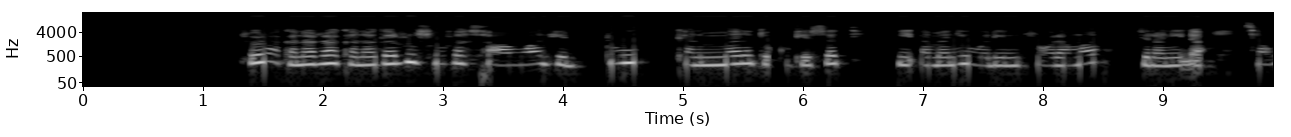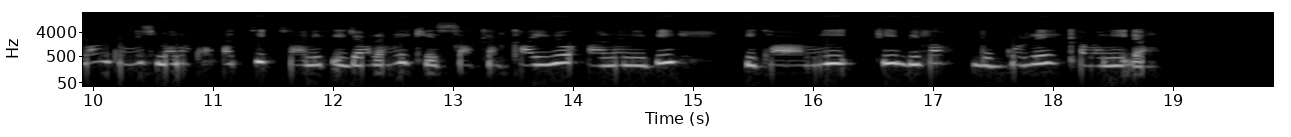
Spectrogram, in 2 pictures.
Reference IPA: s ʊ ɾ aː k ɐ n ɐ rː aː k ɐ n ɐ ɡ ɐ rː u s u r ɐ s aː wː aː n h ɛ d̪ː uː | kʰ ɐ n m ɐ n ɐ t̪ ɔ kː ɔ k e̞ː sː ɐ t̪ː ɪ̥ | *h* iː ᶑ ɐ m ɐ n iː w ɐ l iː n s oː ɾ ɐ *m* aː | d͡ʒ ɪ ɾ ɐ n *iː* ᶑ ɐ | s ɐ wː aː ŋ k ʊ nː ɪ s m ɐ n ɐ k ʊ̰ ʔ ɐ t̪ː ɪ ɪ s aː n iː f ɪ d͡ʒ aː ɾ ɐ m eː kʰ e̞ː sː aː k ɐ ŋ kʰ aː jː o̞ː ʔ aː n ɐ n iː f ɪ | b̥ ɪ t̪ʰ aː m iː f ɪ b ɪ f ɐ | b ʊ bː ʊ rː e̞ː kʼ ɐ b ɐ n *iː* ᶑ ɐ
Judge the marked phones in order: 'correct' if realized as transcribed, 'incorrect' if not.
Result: correct, correct, correct, correct

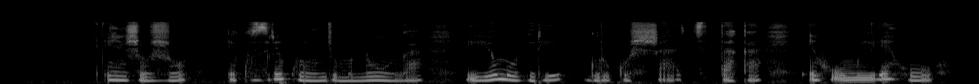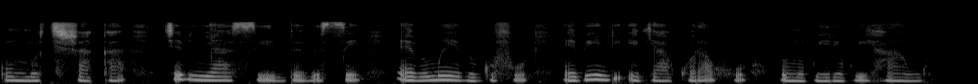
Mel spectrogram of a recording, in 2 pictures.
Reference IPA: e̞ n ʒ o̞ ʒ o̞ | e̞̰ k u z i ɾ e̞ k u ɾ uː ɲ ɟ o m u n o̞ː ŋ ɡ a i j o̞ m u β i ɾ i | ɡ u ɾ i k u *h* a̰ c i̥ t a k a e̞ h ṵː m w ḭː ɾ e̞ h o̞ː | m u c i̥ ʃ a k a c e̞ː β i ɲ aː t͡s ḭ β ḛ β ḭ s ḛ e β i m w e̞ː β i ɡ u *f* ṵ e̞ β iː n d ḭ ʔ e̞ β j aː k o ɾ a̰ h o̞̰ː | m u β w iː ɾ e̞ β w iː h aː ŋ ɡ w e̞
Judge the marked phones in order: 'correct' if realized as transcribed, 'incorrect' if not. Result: incorrect, correct

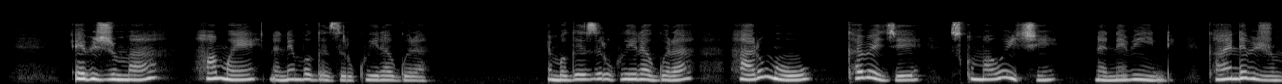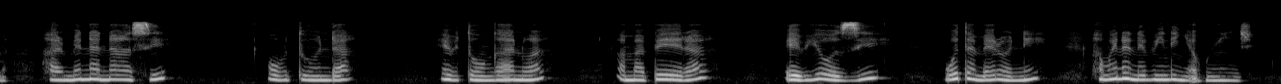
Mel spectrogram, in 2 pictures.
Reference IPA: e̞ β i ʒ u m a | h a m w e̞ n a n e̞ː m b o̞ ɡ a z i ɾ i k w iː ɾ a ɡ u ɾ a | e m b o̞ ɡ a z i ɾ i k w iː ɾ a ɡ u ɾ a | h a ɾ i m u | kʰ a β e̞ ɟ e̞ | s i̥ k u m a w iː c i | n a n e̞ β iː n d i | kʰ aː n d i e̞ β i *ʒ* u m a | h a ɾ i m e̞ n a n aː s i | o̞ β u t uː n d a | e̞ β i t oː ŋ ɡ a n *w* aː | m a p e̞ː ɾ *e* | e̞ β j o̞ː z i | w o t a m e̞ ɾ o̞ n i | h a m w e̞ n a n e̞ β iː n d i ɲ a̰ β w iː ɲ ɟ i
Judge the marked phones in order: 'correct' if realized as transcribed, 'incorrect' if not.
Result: correct, correct, incorrect

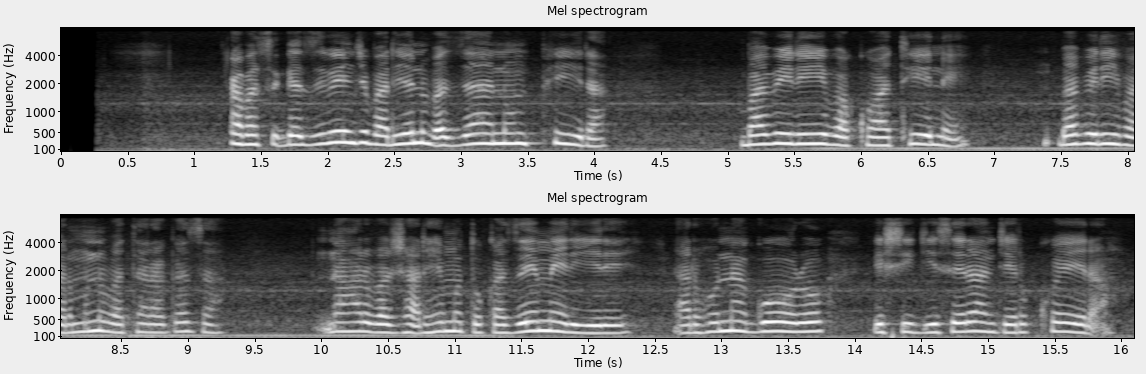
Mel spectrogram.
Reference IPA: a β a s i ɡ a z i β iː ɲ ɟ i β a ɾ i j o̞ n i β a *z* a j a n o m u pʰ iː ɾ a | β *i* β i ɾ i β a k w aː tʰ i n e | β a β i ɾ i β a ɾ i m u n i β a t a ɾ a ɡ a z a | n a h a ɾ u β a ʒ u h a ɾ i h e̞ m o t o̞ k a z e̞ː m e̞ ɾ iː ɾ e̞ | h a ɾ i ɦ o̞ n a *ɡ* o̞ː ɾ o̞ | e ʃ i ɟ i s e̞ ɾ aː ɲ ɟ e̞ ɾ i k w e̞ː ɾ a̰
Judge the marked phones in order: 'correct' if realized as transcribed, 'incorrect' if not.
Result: correct, incorrect, correct

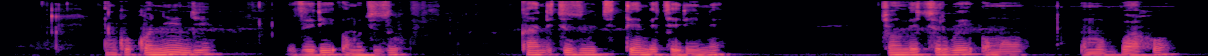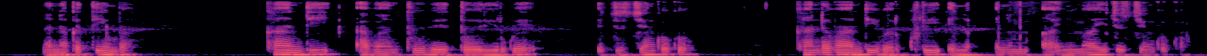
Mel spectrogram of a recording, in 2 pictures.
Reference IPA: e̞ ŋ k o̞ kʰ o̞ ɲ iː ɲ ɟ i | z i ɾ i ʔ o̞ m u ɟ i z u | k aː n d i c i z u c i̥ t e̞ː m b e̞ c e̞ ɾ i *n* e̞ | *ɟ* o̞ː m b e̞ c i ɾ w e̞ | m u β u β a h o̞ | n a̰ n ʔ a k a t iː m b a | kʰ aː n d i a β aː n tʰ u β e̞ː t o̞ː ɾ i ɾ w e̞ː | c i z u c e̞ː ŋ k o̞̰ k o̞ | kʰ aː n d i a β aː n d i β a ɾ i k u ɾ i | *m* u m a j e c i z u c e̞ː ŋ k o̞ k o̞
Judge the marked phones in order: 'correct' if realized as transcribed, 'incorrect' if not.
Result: correct, incorrect, incorrect

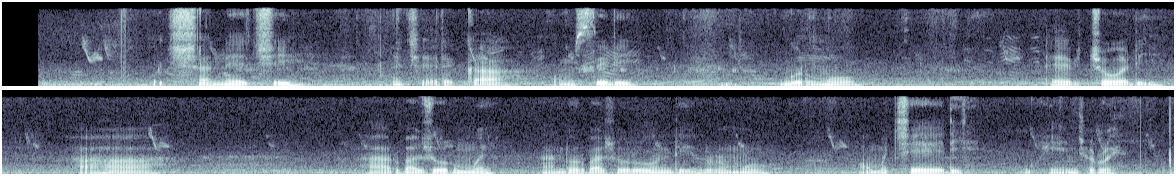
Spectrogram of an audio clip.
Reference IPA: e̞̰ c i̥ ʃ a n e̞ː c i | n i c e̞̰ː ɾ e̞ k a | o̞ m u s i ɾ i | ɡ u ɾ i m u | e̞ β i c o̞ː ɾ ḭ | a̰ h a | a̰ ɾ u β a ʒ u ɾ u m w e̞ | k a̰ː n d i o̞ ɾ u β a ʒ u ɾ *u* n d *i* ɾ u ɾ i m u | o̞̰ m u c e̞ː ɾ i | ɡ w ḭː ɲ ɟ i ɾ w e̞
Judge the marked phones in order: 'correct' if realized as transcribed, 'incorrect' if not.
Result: incorrect, correct

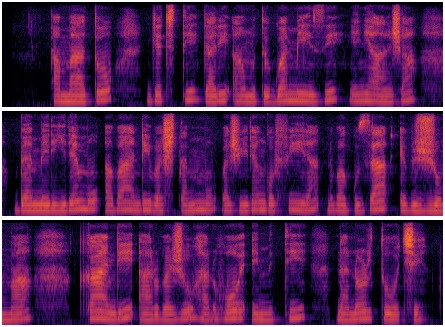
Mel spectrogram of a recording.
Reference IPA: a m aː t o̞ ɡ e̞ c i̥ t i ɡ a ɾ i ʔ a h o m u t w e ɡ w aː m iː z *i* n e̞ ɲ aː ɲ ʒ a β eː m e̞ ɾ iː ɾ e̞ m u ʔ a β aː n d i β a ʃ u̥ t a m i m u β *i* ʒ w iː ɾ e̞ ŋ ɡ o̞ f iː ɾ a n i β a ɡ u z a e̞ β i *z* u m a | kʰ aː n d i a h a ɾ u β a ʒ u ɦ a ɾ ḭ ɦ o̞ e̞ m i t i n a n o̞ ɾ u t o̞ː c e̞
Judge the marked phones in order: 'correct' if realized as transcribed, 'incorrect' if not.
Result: correct, incorrect, incorrect

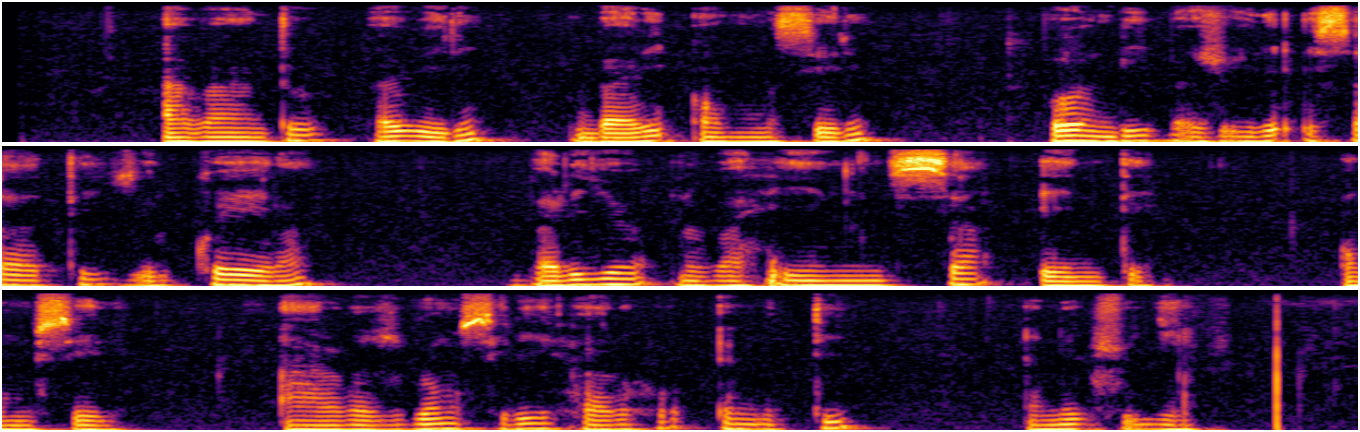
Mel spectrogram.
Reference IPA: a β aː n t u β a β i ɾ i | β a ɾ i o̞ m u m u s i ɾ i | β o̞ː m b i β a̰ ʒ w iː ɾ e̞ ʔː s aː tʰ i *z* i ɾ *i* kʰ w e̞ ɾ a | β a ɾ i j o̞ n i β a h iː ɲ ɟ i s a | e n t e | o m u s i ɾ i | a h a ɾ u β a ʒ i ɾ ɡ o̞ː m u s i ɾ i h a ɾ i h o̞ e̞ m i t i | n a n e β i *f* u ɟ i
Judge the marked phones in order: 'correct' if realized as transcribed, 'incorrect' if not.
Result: correct, correct, incorrect

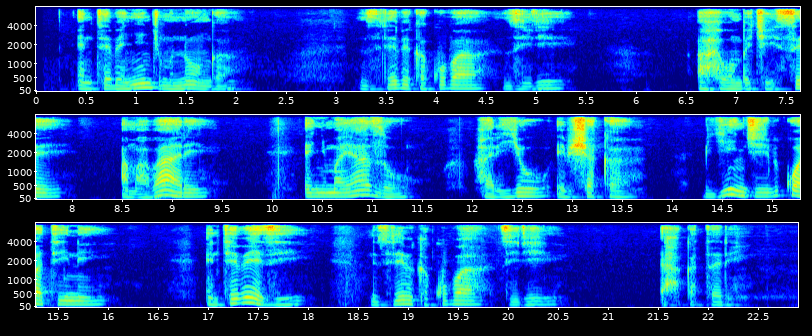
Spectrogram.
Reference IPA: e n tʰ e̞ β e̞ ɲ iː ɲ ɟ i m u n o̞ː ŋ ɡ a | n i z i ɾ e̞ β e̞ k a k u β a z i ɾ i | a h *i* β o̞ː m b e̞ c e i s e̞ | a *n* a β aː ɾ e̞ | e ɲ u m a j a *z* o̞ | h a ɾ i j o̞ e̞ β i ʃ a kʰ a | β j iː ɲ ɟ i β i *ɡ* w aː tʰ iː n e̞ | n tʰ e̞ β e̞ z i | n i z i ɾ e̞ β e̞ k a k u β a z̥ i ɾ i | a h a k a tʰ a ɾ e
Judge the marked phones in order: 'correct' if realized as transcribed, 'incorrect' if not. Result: incorrect, incorrect, correct, incorrect

